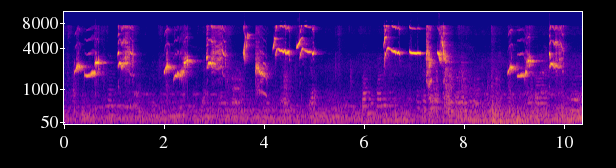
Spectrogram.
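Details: Caged black-breasted oriental magpie-robin (kacer dada hitam) singing to get other birds singing. Short scratchy phrases and pure high whistles follow each other in irregular bursts over about ten seconds.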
